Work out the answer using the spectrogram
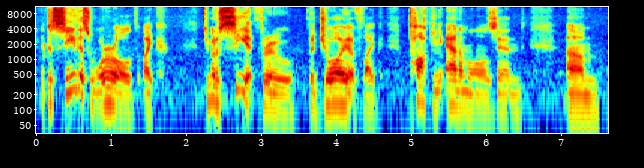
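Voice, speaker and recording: A man's voice: mid-range voice, animated, unhurried, poor audio. A man hosting a story time, chatting enthusiastically about the book. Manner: enthusiastic, lots of fillers and restarts. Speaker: host. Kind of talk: casual chat.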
